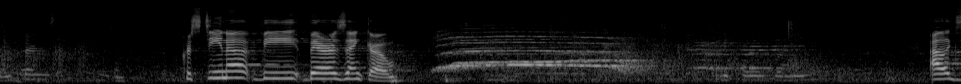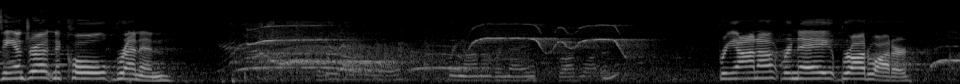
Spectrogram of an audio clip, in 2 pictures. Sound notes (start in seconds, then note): 4.3 cheering; 11.9 shouting; 14.2 whistling; 18.8 cheering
